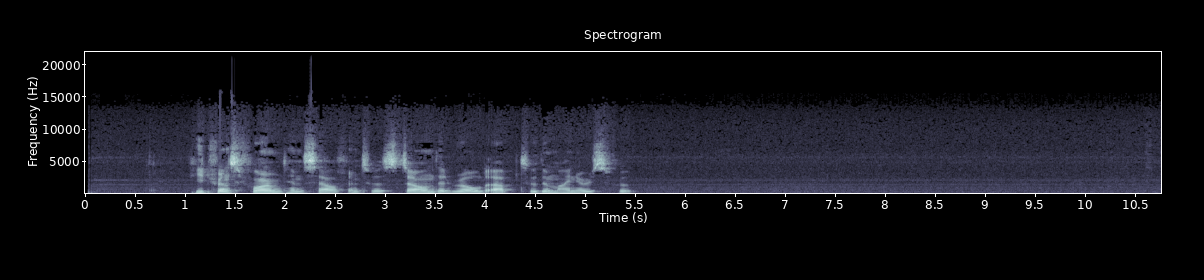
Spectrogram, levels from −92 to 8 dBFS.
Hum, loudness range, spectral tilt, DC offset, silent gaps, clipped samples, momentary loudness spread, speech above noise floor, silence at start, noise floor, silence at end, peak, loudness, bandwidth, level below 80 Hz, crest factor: none; 10 LU; -3 dB/octave; under 0.1%; none; under 0.1%; 11 LU; 35 dB; 1.05 s; -53 dBFS; 5.3 s; 0 dBFS; -17 LUFS; 15.5 kHz; -60 dBFS; 22 dB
